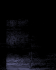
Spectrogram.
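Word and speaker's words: hour: बहुत सारे लोग इसको हावर पढ़ते हैं और ये सोचेंगे एस से स्टार्ट हो रहा है, ये गलत है। इसका सही प्रोनाउंसिएशन है, यहाँ देखें, आ वर, ऐसे पढ़ते हैं इसको, आर। वैसे भी आवर भी नहीं है, यदि सही ढंग से देखें तो इसका प्रोनाउंसिएशन है आर, ठीक है।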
